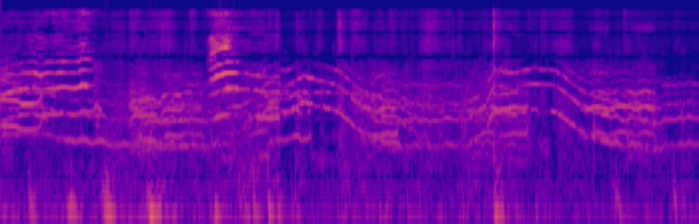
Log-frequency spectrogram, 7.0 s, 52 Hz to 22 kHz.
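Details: Newborn Jindo puppies, part of a litter of nine born on New Year's Day at a countryside house between 8:30 morning and 1 o'clock, give high wavering whines that slide downward, repeating irregularly over a low rumbling background.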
